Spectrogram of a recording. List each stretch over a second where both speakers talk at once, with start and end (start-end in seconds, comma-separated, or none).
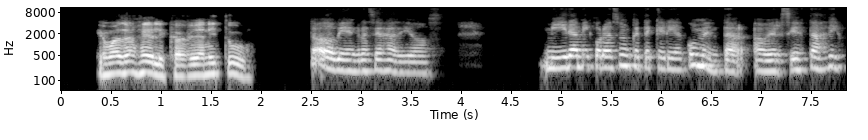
none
